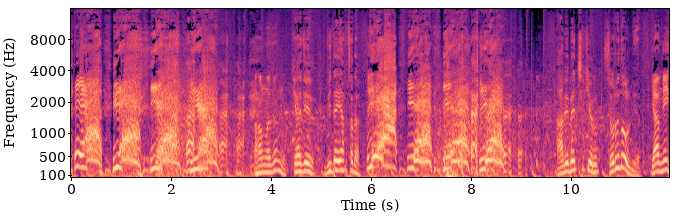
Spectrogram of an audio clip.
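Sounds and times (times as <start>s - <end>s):
man imitating heavy labored panting after climbing stairs: 0.0s - 3.7s, 6.6s - 7.4s
laughter: 0.0s - 11.6s
speech: 0.0s - 11.9s.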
